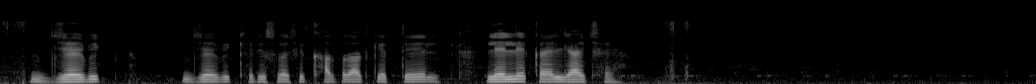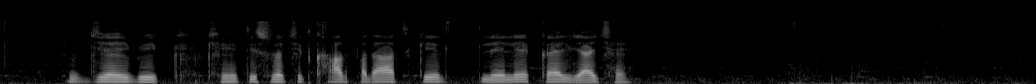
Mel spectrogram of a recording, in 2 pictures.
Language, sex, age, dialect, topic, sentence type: Magahi, male, 18-24, Western, agriculture, statement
